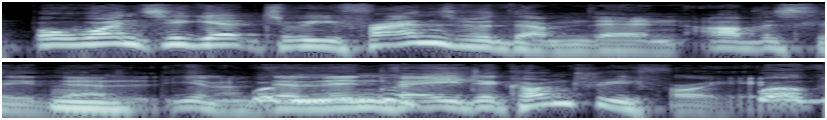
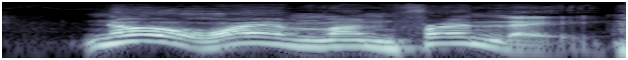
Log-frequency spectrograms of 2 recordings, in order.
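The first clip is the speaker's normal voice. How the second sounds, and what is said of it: Put-on German accent. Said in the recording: “That's my German accent.”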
